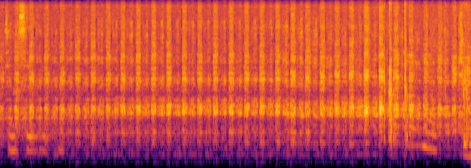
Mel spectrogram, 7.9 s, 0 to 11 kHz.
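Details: Boxer puppies from a litter born 02/02/10, four females and three males: quick, breathy panting in a steady rhythm of about four breaths a second, with a brief whine near the end and a person speaking.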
